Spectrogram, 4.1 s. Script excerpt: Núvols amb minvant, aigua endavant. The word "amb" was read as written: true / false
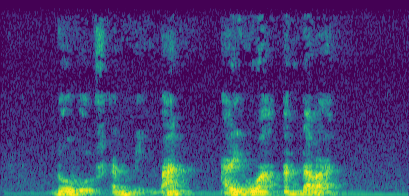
false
